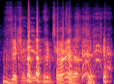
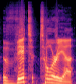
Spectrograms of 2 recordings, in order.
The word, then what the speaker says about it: Vittoria: Victoria. Gotcha, brother. Just to clarify something really quick, her name is Vittoria, no C. I know, I'm saying it wrong on purpose.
